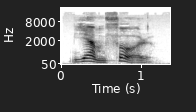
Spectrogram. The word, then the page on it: jfr: [²j'em:fö:r]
